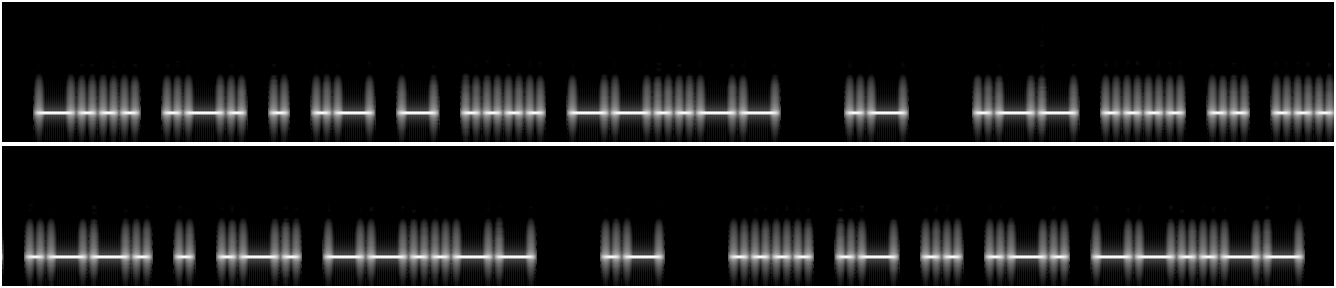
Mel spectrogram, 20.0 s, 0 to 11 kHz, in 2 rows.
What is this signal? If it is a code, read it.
Morse code, heard as a keyed tone, about 15 wpm, 700 Hz. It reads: BREATH, A WHISPER, A HAIR,
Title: A Sound Of Thunder 15wpm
